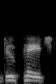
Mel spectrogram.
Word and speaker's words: DuPage: Well, the young men and women standing over there today to DuPage County Honor Guard.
